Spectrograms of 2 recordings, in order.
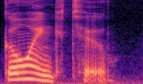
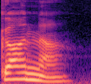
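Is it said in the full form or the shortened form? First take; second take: full; shortened. First: Both words are said fully and separately. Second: The words are reduced and run together. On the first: It is the proper form. "the proper words" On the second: It is informal speech. "Gonna is short for going to"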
